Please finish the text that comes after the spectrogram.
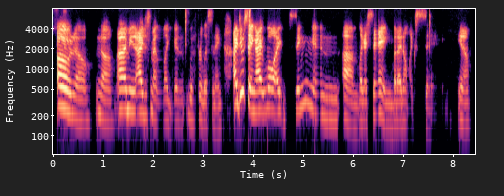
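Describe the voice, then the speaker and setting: A young adult podcast guest chatting casually, rambling with lots of "like" and restarts. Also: female voice, medium pitch, lively intonation, normal speed, fairly bright tone, no room sound. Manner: rambling, heavy use of "like". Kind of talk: casual chat. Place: college radio studio. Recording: dull lo-fi dry sound.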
